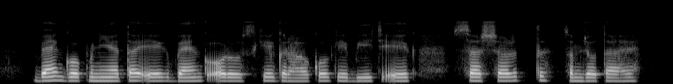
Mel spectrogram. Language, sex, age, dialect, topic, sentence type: Hindi, female, 18-24, Garhwali, banking, statement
